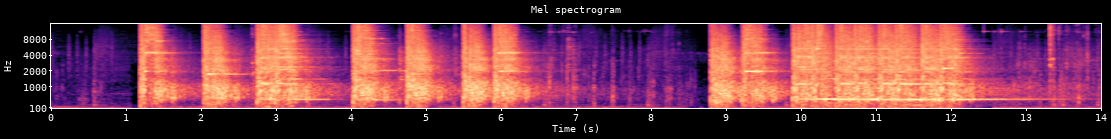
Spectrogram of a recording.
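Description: Handgun shots fired in quick strings at steel targets, each hit clanging, with the steel plates ringing on in held tones after the strikes. The first string starts about a second in; after a pause a second string ends in a fast run of shots with a long ring.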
